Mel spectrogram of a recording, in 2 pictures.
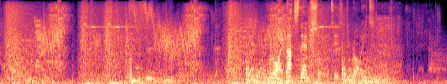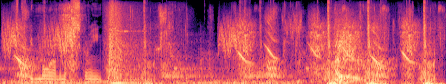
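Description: A plasma cannon fires zapping energy shots.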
